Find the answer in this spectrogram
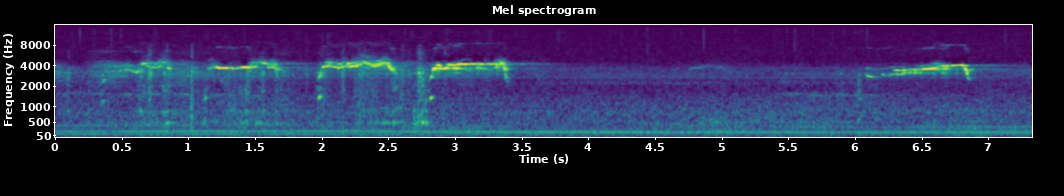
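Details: Eaglet bald eagle, 104 days old, calling at the Big Bear Valley nest, July 27, 2019. A series of piercing, wavering high whistles in three bursts, a pause, then one more squealing whistle, with a faint low hum behind.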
